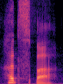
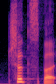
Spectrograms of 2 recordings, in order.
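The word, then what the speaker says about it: chutzpah: So, don't forget it's hutzbah. Chutza is definitely wrong.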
